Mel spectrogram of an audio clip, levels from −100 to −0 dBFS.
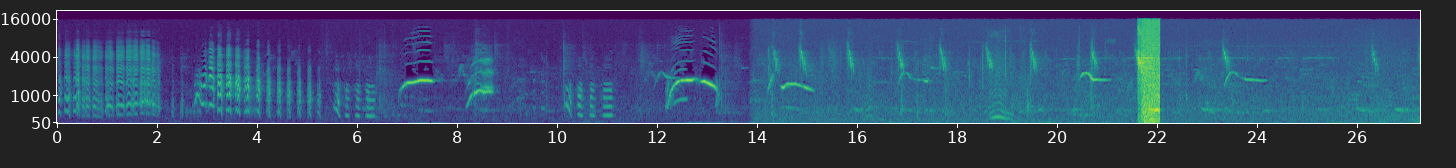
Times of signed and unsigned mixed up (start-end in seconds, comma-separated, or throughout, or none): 21.60-22.04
